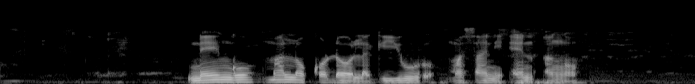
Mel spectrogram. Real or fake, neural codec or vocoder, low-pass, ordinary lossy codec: real; none; 5.4 kHz; none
